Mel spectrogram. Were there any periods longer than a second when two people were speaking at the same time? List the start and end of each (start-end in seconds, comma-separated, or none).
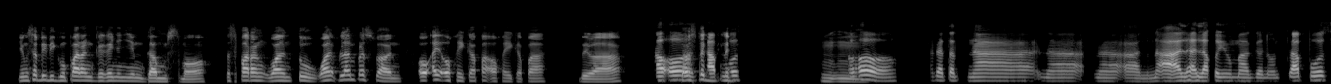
none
